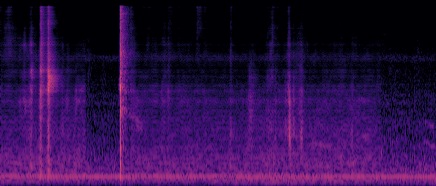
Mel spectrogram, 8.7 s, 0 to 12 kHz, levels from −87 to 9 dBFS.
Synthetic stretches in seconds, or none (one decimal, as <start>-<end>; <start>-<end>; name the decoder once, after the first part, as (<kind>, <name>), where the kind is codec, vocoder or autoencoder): 0.0-1.7 (vocoder, Vocos); 2.6-7.6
